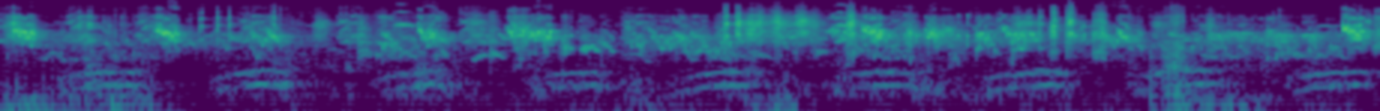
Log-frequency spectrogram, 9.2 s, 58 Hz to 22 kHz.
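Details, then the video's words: Budgerigars heard 9 March 2024, giving a steady stream of high squeaky chirps and squawky warbles, accompanied by rhythmic low cooing notes repeating about once a second behind them. "Relaxing Sound Of Budgies"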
